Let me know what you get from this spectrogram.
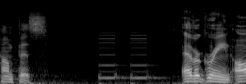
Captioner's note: buzzer chimes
